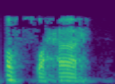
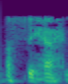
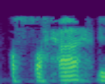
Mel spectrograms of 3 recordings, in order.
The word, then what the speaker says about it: الصحاح: وأيضا من مصادره الصحاح للجوهري، هكذا تنطق بفتح الصاد، الصحاح للجوهري، ويخطئ كثير ويقول الصحاح، لا هو ذكرها بالفتح الصحاح للجوهري، ولذلك اختصاره كثير من الإخوة يقول مختار الصحاح لأبي بكر الرازي، وهذا غير صحيح، هي مختار الصحاح لأبي بكر الرازي.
